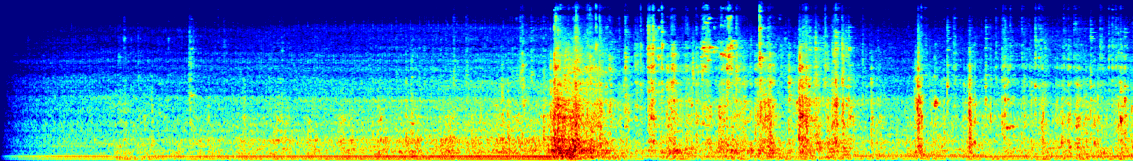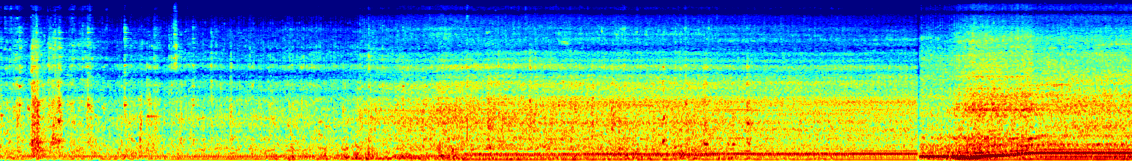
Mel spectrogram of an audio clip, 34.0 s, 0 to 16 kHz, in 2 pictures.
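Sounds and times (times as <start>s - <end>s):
diesel engine running: 0.0s - 33.9s
metallic clanks and knocks: 1.8s - 21.0s.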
